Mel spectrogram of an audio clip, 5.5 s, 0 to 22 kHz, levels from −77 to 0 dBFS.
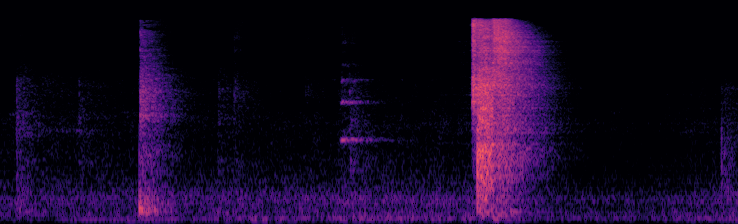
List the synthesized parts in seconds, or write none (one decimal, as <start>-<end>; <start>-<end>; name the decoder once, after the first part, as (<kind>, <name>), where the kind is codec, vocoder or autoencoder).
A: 3.3-5.5 (autoencoder, DAC-VAE)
